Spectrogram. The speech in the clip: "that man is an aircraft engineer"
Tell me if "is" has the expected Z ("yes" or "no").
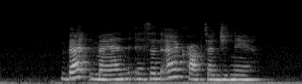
yes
